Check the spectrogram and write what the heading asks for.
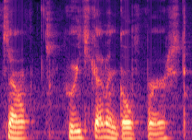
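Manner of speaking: low, quiet put-on nerd voice; geeky, unsexy voice. Shown as a demonstration. Redoing the nurse's question, geeky unsexy voice. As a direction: do a deliberately unsexy geek. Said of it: "let me do it in a geeky".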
